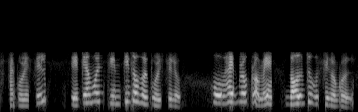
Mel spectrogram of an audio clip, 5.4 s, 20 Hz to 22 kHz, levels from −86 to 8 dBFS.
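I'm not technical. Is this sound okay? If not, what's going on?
No. The whole clip has gone through an LPC-10 vocoder, which rebuilds speech from buzz or hiss, so it sounds robotic and muffled throughout, with nothing above 3.8 kHz.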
